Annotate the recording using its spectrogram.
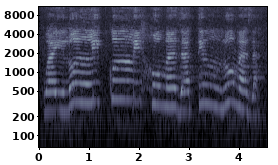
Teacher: hukumnya idgham bilagunnah jadi bacaannya tidak boleh dengung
